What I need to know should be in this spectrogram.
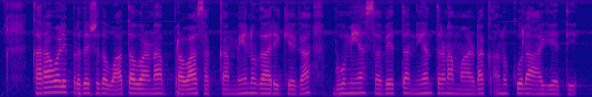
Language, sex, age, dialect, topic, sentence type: Kannada, male, 18-24, Dharwad Kannada, agriculture, statement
